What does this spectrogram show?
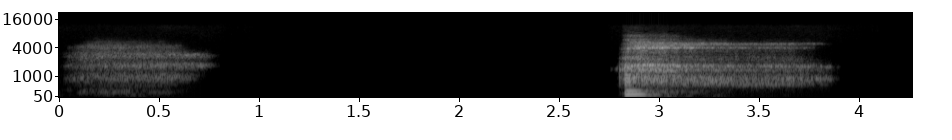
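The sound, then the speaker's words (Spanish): A breathy inhale is followed by a pause of about two seconds, then a louder, longer exhale released with a soft voiced sigh, with no other sound. “Si aún no, sigamos respirando una vez más.”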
